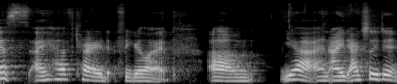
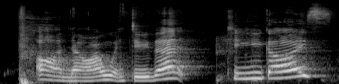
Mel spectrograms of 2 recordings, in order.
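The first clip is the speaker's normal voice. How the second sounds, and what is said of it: Convincing put-on Australian accent. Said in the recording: “Australian accents ... that was actually better ... very convincing”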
